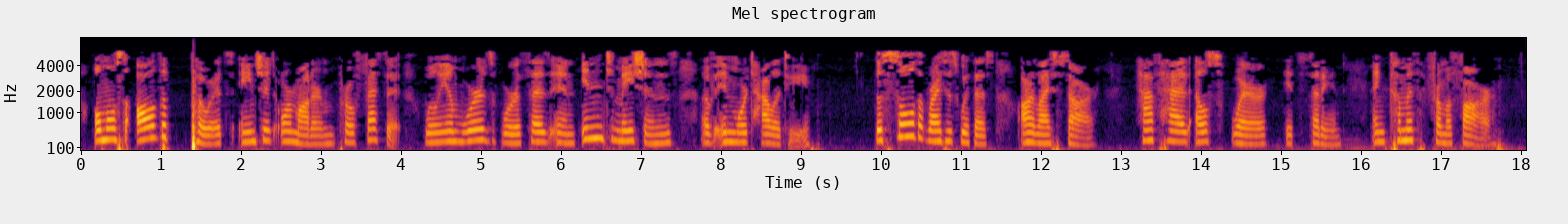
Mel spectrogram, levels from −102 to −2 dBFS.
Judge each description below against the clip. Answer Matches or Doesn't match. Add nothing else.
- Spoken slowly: Matches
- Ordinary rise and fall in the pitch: Matches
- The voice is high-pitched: Matches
